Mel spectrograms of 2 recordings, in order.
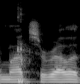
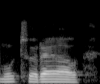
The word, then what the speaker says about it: mozzarella: names of things like for mozzarella they call it mozzarella. No, it's mozzarella.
